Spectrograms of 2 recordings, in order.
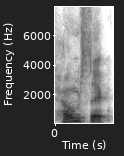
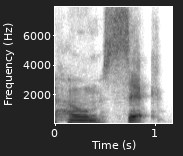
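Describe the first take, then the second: First: The stress falls mainly on the first part. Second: Both parts of the word are stressed equally. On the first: Someone misses home. "one word, you hear the first syllable a little bit more" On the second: Someone stayed at home because of illness. "where it's two words, you actually kind of really emphasize both words"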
